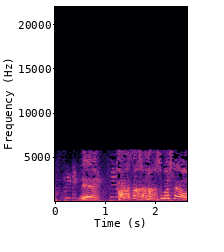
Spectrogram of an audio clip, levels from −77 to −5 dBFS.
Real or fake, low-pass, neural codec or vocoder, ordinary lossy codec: fake; 7.2 kHz; codec, 16 kHz, 0.9 kbps, LongCat-Audio-Codec; MP3, 24 kbps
